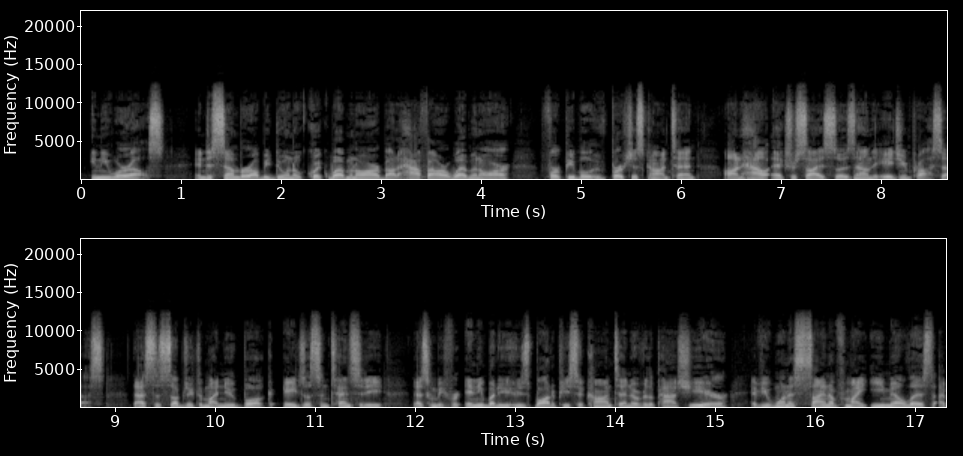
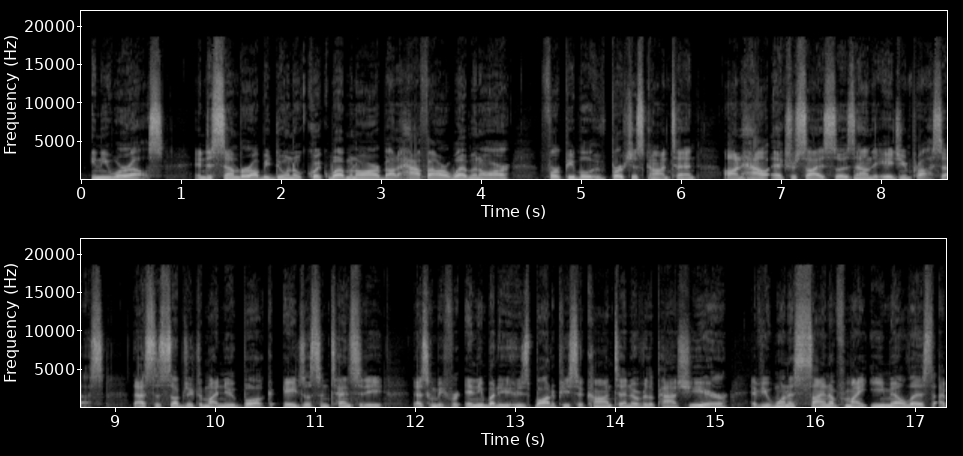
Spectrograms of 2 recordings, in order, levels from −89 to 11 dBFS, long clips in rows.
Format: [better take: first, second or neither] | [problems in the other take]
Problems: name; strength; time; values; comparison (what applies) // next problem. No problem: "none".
second | garbled, watery; slightly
